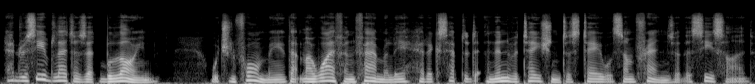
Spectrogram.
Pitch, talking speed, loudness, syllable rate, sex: 130 Hz, 215 wpm, -19 LUFS, 6.0 syllables/s, male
